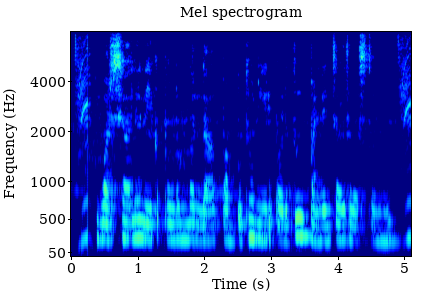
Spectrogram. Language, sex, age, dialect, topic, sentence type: Telugu, female, 18-24, Utterandhra, agriculture, statement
